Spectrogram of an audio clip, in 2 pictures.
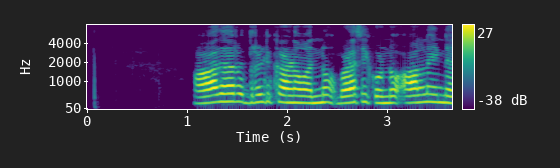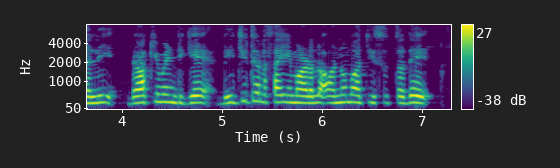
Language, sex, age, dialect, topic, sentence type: Kannada, female, 31-35, Coastal/Dakshin, banking, statement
